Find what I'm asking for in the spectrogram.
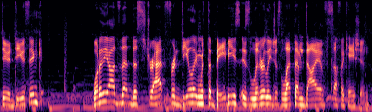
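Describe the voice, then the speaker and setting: A man's voice: a little high, moderate pace, bright, forceful tone, soft background music. A young man streaming a game, rambling and joking at himself as he thinks aloud. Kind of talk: casual live-stream gameplay talk. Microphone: streaming microphone.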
